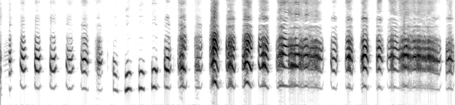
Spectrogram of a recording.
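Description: A bird calling in a fast run of short, repeated notes, about five or six a second. From about two seconds in the notes grow louder, breaking twice into longer, harsher stretches.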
